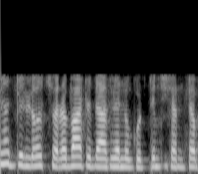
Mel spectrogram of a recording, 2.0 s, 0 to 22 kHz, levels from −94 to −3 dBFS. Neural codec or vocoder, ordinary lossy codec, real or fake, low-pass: codec, 16 kHz, 2 kbps, FreqCodec, larger model; none; fake; 3.6 kHz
